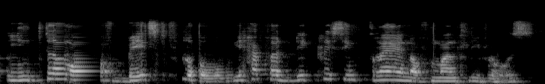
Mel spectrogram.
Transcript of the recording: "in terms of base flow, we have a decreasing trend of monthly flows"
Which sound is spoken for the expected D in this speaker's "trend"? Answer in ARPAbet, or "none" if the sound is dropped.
none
